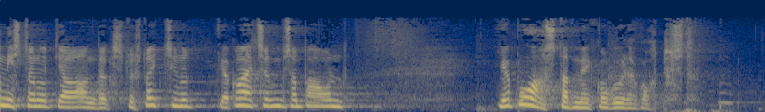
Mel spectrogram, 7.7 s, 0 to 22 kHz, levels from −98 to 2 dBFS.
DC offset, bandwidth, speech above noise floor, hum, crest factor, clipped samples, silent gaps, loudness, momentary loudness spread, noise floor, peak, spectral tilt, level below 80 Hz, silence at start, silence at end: under 0.1%; 11.5 kHz; 28 dB; none; 18 dB; under 0.1%; none; -27 LUFS; 18 LU; -54 dBFS; -8 dBFS; -5 dB/octave; -60 dBFS; 0 s; 0.35 s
